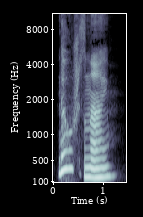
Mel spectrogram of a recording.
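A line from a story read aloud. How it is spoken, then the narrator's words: Sigh. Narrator (Russian): вздохнула Надежда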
